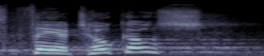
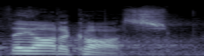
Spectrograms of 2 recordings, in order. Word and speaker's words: Theotokos: So some people refer to this word as Theotokos. Some call it Theotokos. So however you prefer it, potatoes, potatoes, you can have it.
